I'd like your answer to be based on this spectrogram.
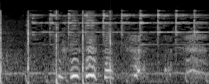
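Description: A small bell rung repeatedly in quick succession, with bright, close metallic strikes and lingering tones overlapping one another.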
